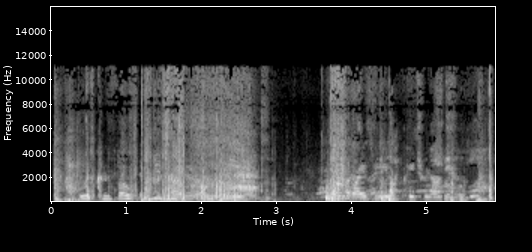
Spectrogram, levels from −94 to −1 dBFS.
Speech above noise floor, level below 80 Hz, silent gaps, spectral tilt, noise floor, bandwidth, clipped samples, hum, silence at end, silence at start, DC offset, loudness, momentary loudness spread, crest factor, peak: 32 dB; -42 dBFS; none; -4.5 dB/octave; -51 dBFS; 11.5 kHz; under 0.1%; none; 0.05 s; 0.05 s; under 0.1%; -19 LUFS; 9 LU; 18 dB; -2 dBFS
